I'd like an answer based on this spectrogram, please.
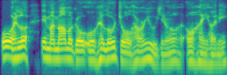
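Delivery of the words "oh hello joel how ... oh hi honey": put-on Minnesota accent, slower. Speaker imitating their mom greeting them, in their mom's minnesota accent. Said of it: "that's an accent in Minnesota".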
